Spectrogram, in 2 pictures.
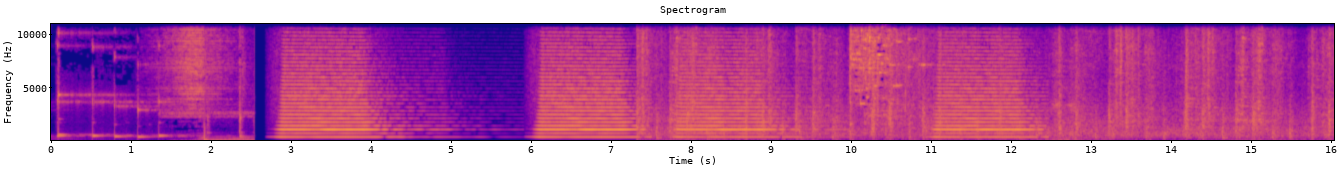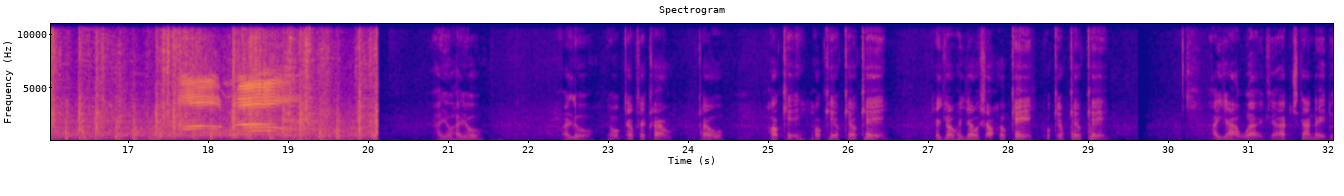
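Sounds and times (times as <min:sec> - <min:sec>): train horn blasts: 0:02.7 - 0:10.0, 0:10.9 - 0:12.7
train clattering on track: 0:07.3 - 0:20.2.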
